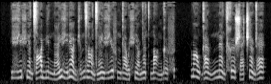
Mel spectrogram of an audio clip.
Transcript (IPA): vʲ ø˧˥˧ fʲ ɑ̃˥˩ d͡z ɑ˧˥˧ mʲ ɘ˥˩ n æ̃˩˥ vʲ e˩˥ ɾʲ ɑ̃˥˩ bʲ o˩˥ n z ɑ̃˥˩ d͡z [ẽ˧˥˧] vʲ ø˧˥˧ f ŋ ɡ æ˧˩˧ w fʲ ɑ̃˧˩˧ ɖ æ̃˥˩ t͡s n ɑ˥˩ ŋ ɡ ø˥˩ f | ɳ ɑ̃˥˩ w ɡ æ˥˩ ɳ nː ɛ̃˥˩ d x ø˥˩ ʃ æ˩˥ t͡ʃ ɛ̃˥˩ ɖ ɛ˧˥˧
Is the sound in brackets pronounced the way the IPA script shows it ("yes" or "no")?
yes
